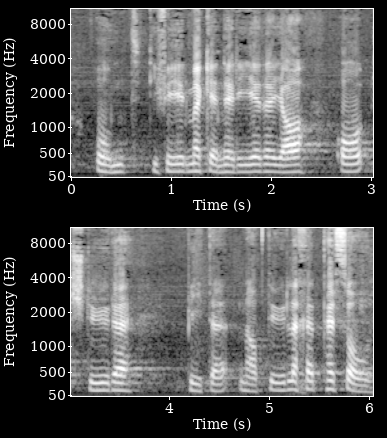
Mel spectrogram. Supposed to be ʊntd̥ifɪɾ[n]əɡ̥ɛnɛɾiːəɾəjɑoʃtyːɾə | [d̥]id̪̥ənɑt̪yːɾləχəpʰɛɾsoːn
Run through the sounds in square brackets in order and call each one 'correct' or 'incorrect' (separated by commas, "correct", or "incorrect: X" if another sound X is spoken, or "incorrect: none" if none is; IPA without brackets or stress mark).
incorrect: m, incorrect: b̥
